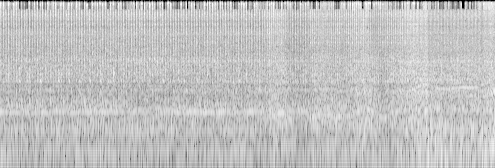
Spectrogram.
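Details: Ford Ranger after top overhaul, started in one click once a lodged leaf was removed, air conditioning on: engine catches and settles to a steady even idle, rising slightly as throttle raises it; no misses or knocks, normal idle.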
